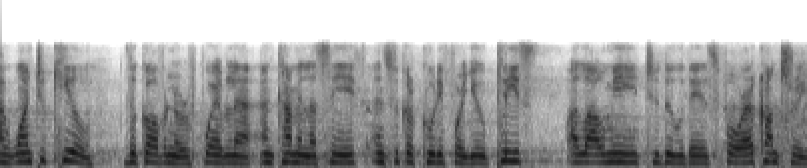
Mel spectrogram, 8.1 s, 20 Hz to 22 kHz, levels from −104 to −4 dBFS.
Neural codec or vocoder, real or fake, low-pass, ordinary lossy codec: none; real; 7.2 kHz; Opus, 24 kbps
